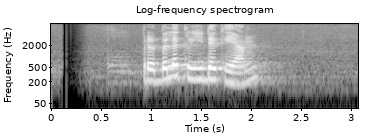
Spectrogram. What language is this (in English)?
Sinhala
